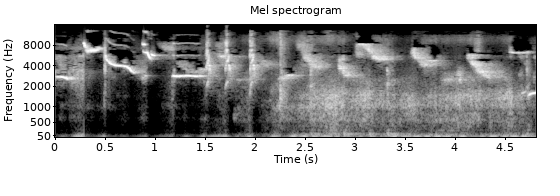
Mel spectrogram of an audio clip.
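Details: Oriental white-eye, a handsome bird with a continuous brow stripe, singing a run of thin, high, clear whistled notes that sweep downward, strung quickly together over a low background rumble.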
